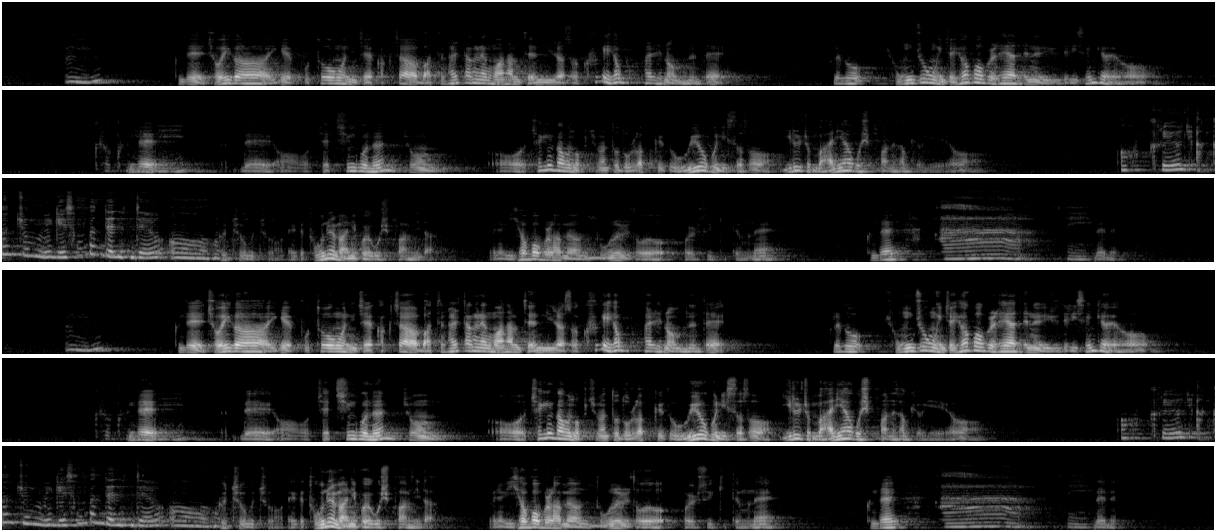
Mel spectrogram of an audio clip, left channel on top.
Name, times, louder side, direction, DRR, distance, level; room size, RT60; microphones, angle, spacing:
voice 1, 0.6-1.0 13.1-14.0 23.3-26.5 30.1-30.4 33.6-34.6 34.9-35.2, left 1 dB, 75° left, 5 dB, 2.5 m, -34 dB
voice 2, 1.8-2.9 3.2-7.2 8.3-8.6 8.9-11.6 13.4-13.7 14.5-16.5 17.1-21.9 26.6-28.6 29.1-31.3 31.6-32.0 32.9-33.3 35.2-35.4, right 4 dB, 65° right, 18 dB, 0.7 m, -25 dB
28.0 x 18.0 x 6.7 m, 1.1 s
head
